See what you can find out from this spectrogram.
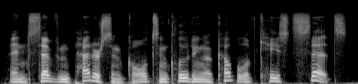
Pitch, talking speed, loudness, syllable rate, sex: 125 Hz, 165 wpm, -18 LUFS, 5.1 syllables/s, male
